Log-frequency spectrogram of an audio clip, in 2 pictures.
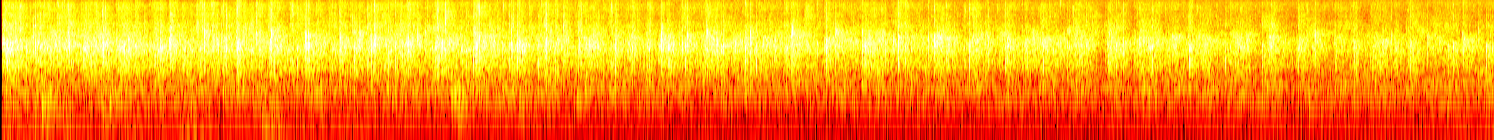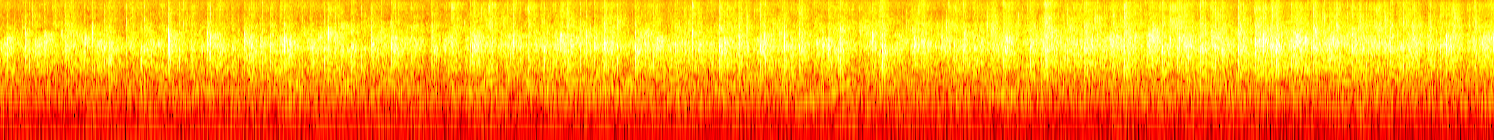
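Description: Audience applauding, faint and steady.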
